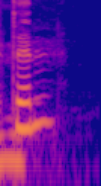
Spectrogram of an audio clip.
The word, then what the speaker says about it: often: Often? Often? – Yeah. – Often? – Yeah, you don't say the T. The T is silent.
